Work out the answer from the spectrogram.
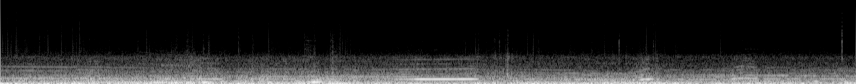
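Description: Mazda RX-8's twin-rotor Wankel rotary engine running at track speed, heard from inside the cabin over a steady low rumble of road and tyre noise. The sound eases briefly about two seconds in and again near the end.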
